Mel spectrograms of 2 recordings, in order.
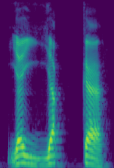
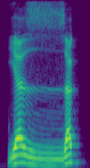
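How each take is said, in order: First: The middle consonant sounds like y. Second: The middle consonant sounds like a buzzing z. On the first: The speaker calls it wrong. "Keliru jim, keliru ya" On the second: The speaker calls it right. "Digetarkan di pada bagian sisi ujung ujung uh, mulut ya"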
